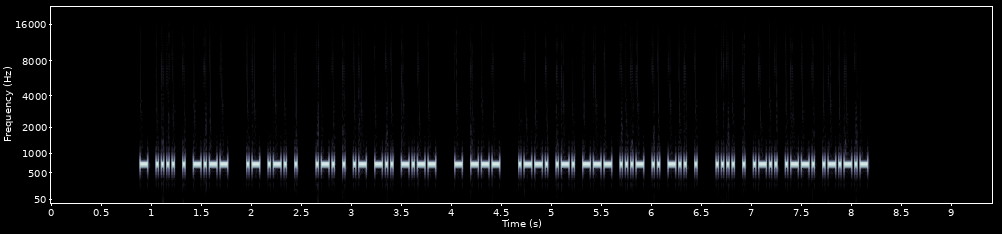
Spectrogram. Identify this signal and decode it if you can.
Morse code, heard as a keyed tone, about 46 wpm, 700 Hz. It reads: THEY ARE READY TO PROVIDE HELP.
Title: Sentences from Top 1000 Words - Review Part 3 - 45wpm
